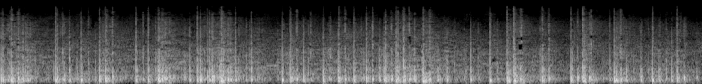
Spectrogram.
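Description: Fireworks display: a loud, rapid barrage of bangs and crackles, many explosions a second with no break.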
